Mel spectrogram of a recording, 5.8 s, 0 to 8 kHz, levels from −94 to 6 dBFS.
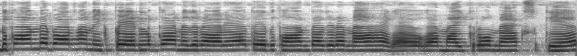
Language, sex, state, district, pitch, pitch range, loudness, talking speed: Punjabi, female, Punjab, Fazilka, 235 Hz, 220-245 Hz, -12 LUFS, 230 wpm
